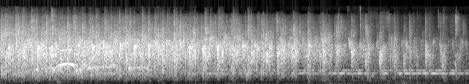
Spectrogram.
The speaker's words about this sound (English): Let's give a big round of applause to Arianna.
